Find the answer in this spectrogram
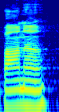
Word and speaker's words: Bana: And Bana, Bana rhymes with Janna.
